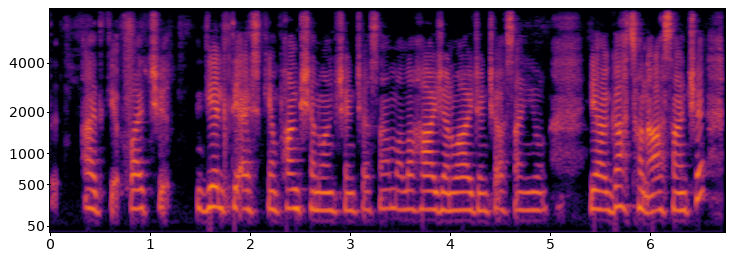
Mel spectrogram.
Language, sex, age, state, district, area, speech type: Kashmiri, female, 45-60, Jammu and Kashmir, Ganderbal, rural, spontaneous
